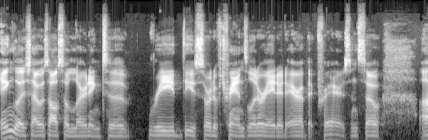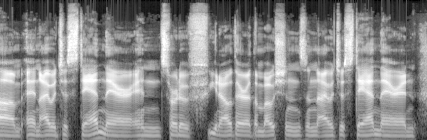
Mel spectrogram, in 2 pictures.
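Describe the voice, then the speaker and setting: Here is a man with a very deep, low pitch and a bright, sharp tone. He talks at a moderate pace. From American Midwest. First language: Farsi. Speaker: poet. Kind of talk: casual chat. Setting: video call.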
